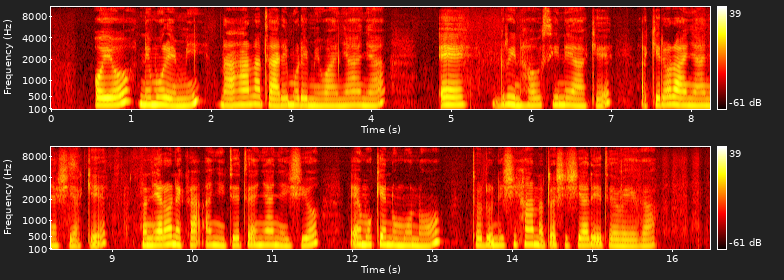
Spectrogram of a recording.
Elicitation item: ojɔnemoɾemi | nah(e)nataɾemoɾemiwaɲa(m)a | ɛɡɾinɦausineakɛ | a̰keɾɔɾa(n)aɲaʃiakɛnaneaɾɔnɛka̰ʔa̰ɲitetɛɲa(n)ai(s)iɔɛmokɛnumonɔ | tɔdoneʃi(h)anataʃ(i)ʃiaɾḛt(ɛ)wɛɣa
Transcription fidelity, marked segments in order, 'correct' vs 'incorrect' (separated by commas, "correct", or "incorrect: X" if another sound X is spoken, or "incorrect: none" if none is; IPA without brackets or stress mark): incorrect: a, incorrect: ɲ, incorrect: ɲ, incorrect: ɲ, incorrect: ʃ, correct, correct, correct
